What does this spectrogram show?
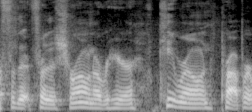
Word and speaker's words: Chiron: Chiron, proper pronunciation.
